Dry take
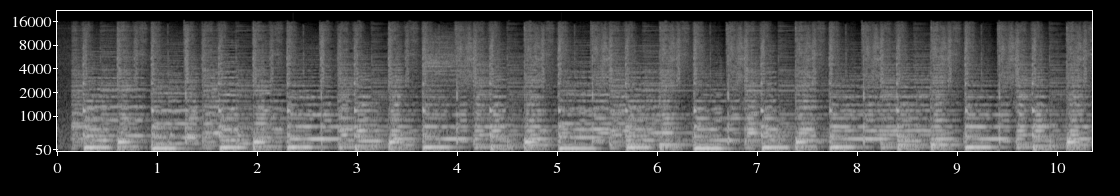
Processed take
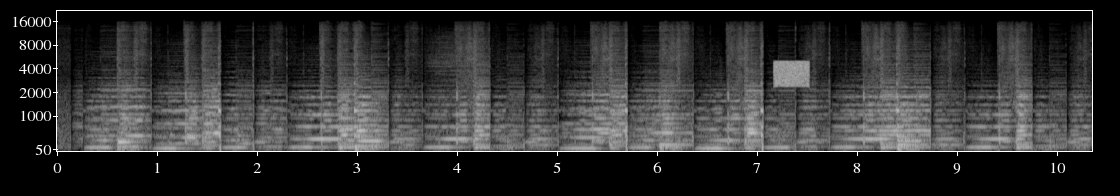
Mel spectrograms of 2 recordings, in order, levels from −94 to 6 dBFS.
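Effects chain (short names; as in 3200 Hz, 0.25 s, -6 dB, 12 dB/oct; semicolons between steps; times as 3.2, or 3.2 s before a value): auto swell 0.599 s; resonant high shelf 2300 Hz -8.5 dB, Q 1.5; painted sound noise, 7.16–7.52, 2400–5000 Hz -20 dBFS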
